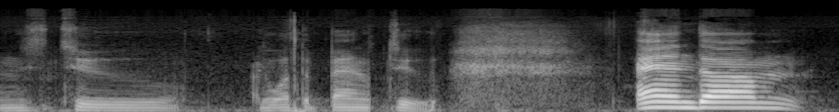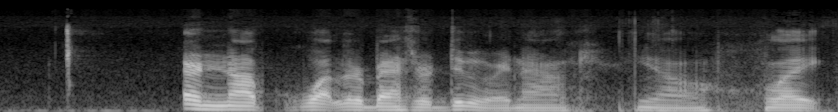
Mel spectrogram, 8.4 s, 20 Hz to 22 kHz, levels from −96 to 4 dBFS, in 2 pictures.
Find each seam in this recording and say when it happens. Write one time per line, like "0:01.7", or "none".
0:01.3
0:01.8
0:05.1
0:05.5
